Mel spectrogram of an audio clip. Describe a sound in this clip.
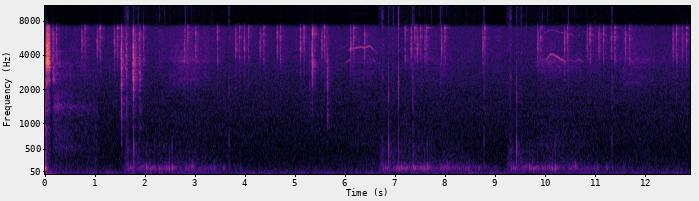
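Items click softly as they are moved around.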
